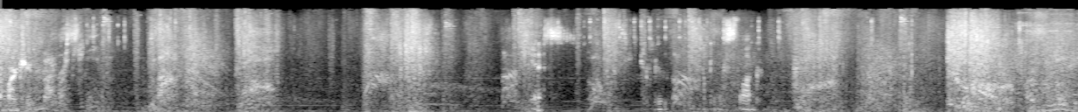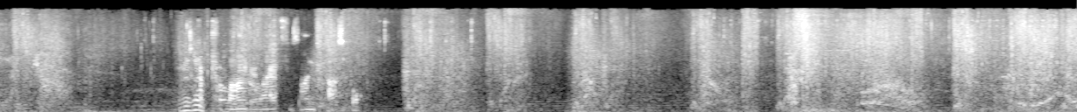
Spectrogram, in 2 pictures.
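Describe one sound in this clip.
Game spell effects and attacks crackle and whoosh in quick bursts.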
